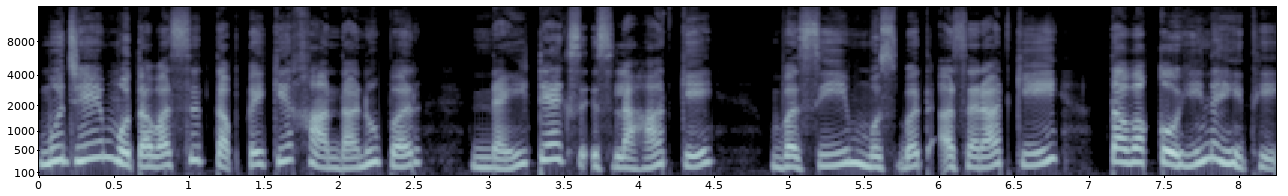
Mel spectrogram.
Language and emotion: Urdu, surprised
